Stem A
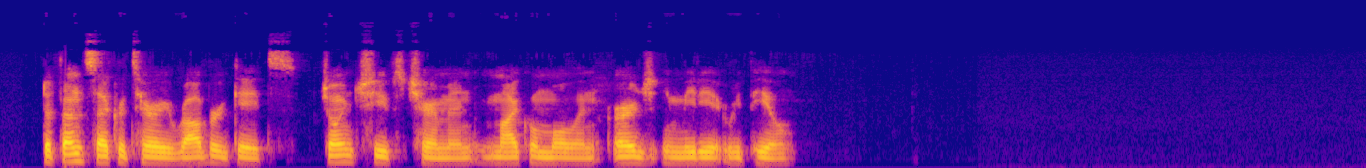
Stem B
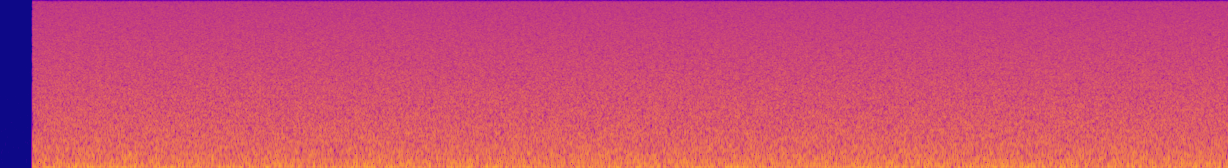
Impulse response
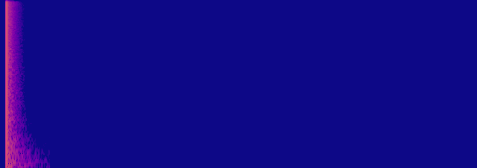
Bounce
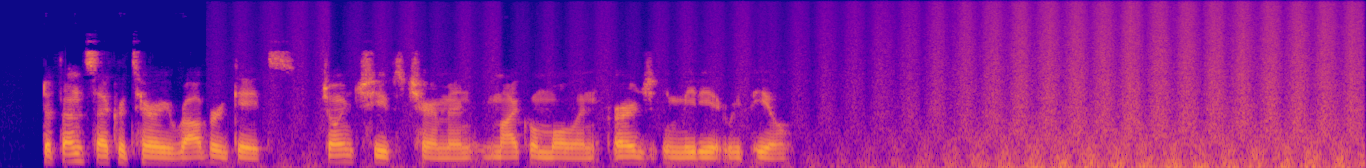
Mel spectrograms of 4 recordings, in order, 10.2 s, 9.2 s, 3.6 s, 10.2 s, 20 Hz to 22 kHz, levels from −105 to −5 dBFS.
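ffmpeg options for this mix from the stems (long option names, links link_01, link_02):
-filter_complex "[0:a]highpass=59,equalizer=frequency=180:width_type=o:width=1.7:gain=-6.5,volume=-7dB,asplit=2[link_01][link_02];[1:a]alimiter=limit=-21.5dB:level=0:latency=1:release=99,acrossover=split=630[link_03][link_04];[link_03]aeval=exprs='val(0)*(1-0.7/2+0.7/2*cos(2*PI*4.8*n/s))':channel_layout=same[link_05];[link_04]aeval=exprs='val(0)*(1-0.7/2-0.7/2*cos(2*PI*4.8*n/s))':channel_layout=same[link_06];[link_05][link_06]amix=inputs=2:normalize=0,adelay=1300,volume=-5dB[link_07];[link_02]apad=whole_len=463593[link_08];[link_07][link_08]sidechaincompress=threshold=-45dB:ratio=5:attack=5:release=1310[link_09];[link_01][link_09]amix=inputs=2:normalize=0,alimiter=limit=-19.5dB:level=0:latency=1:release=202"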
